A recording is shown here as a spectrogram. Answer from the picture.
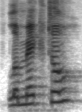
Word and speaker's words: Lamictal: Lamictal?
